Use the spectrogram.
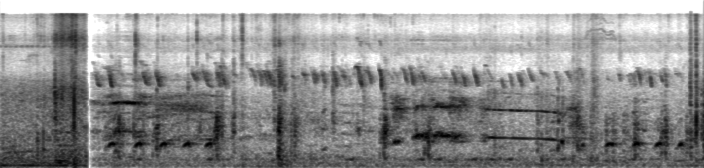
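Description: Chickens and a small Rhode Island Red rooster on a poultry farm, with repeated clucks and bursts of wing flapping close by, plus a short crow-like call, all without talk.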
